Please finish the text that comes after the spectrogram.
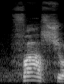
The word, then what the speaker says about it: fácil: regra a palavra fácil fácil leva acento gráfico porque é uma palavra paroxítona terminada em l a sílaba mais forte é fa Oi siu fah fácil paroxítona terminada em L por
